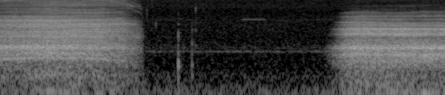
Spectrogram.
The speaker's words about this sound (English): The like long breathe in through the nose, out through the mouth kind of deal.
